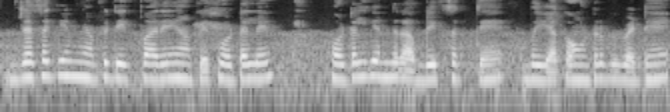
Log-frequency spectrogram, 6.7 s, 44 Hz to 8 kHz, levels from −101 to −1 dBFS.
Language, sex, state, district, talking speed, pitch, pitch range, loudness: Hindi, male, Rajasthan, Jaipur, 230 wpm, 205 Hz, 200-220 Hz, -17 LUFS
